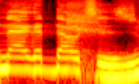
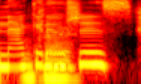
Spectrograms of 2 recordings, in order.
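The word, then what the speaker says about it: Nacogdoches: You just ignore the G. That's it. Just take out the G that's in Nagadoches, okay.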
